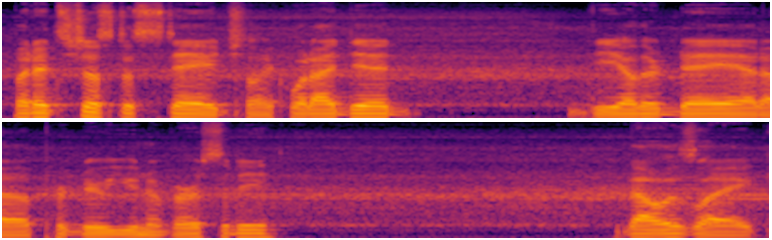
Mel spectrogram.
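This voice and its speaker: Deep-voiced, laid-back young male streamer. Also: measured pace, pauses often, slight background noise. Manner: relaxed, rambling, full of fillers. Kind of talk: casual late-night stream chat.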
